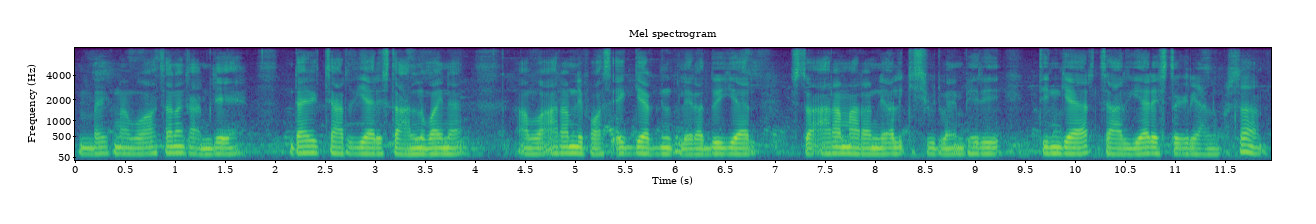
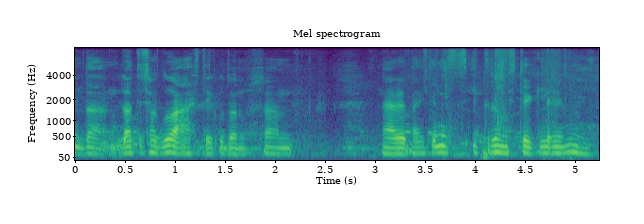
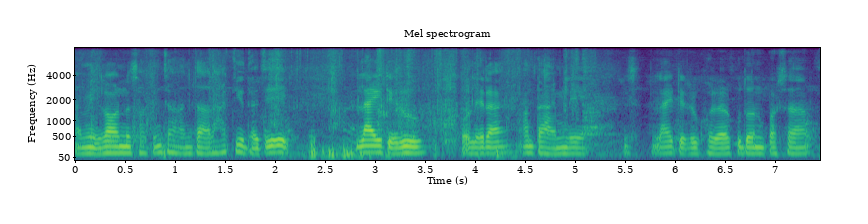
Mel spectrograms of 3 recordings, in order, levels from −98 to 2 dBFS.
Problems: background sounds at intervals, continuous background conversations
